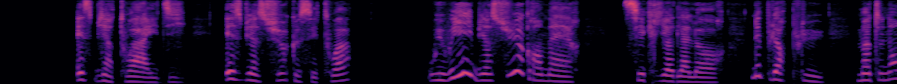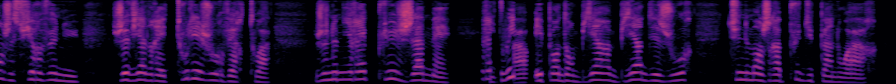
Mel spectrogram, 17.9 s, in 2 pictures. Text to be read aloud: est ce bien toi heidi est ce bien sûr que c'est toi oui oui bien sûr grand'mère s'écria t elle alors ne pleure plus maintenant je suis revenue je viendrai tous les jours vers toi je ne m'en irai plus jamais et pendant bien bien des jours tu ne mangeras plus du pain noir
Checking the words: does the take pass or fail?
fail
